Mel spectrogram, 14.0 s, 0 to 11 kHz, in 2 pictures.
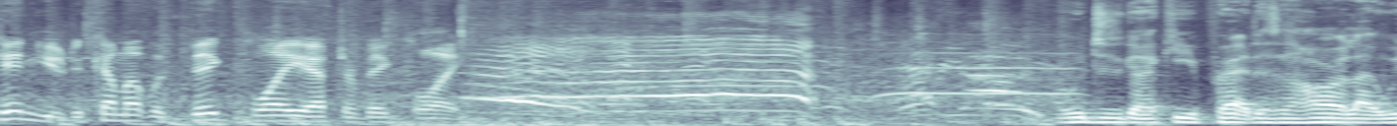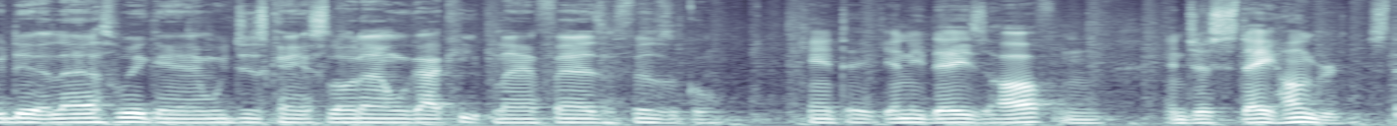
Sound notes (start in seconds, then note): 0.0 voiceover; 2.7 cheering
